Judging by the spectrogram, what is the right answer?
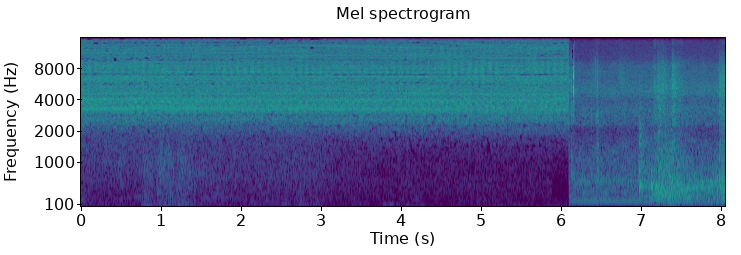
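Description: Cicadas buzzing, a dense steady high-pitched drone that cuts off abruptly about six seconds in. It gives way to a steady low hum with knocks and rustling of things being handled, loudest near the end.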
